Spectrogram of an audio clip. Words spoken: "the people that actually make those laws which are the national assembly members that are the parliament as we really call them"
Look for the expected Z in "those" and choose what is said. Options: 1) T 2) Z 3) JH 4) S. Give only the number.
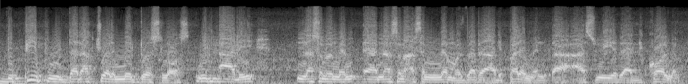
4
